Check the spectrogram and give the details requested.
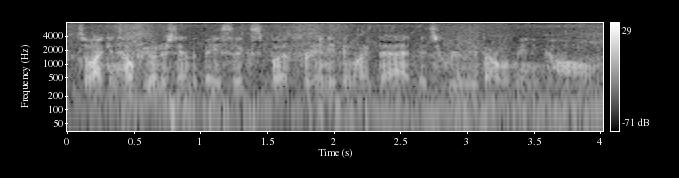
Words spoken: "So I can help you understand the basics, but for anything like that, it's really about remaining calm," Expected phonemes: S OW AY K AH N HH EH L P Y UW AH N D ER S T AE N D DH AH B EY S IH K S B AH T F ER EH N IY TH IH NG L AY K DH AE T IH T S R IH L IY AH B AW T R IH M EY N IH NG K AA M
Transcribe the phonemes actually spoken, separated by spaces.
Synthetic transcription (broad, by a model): S OW AY K AH N HH EH L P Y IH AH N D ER S T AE N DH AH B EY S IH K S B AH T F ER EH N IY TH IH NG L AY K DH AE T IH T S R IH L IY AH B AW T R IH M EY N IH NG K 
